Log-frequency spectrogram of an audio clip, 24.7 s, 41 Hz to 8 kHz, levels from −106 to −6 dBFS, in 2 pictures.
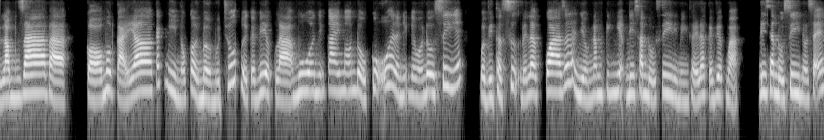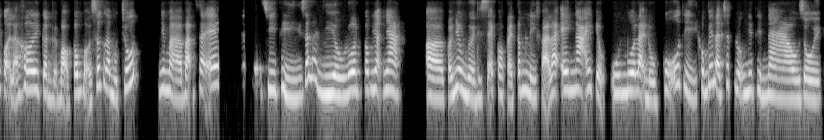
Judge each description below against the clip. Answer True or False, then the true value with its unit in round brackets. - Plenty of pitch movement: False (4.8 semitones)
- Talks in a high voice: True (240 Hz)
